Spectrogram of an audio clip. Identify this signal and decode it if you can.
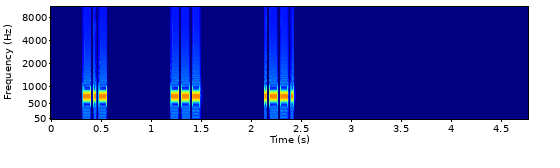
Morse code, heard as a keyed tone, about 44 wpm, spaced as for 12 wpm, 690 Hz. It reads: KOP
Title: USA Call Signs - 5 Characters - 8x Character Spacing - 45wpm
